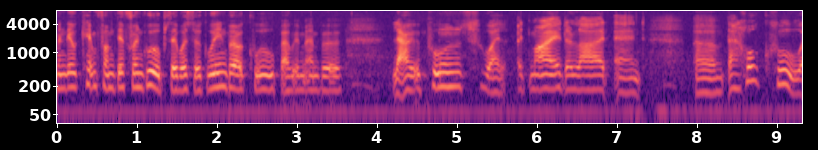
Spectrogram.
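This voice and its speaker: An older woman artist born in North Africa reminisces in a casual interview, her fairly low voice a little mellow. She rambles loosely from one name and memory to the next, often laughing through her stories.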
